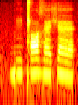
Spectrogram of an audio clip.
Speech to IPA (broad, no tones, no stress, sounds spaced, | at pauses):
b i ǁ ɒ z ɛ ʃ ɛ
